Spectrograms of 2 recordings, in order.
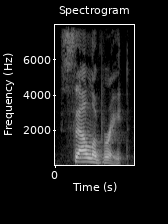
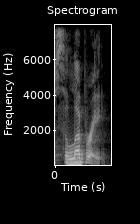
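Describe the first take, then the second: First: The stress is on the first syllable. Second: The stress is not on the first syllable. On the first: The speaker calls it right. "First syllable" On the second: The speaker calls it wrong. "Not celebrate"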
